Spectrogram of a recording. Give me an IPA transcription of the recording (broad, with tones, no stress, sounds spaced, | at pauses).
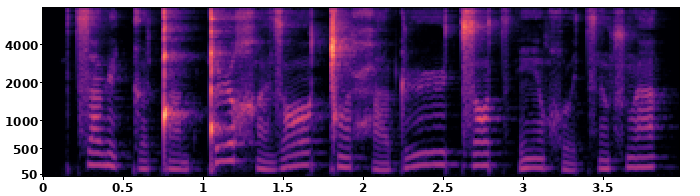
t͡s a˧ ɳ i˩ k ə˩ ǃ ã˩ b ǃ ʉ˥ χ ə̃˩ z ɔː˥ ǀ õ˧ ħ a˩ ʈ ʉː˥ d͡z ɔ˥ t͡sʼ ĩː˧ χʷ i˩ t͡s ə̃˧ sʷ ã˥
